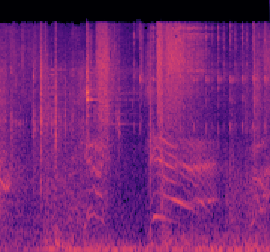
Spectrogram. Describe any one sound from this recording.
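A sword swishes and clangs in combat.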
